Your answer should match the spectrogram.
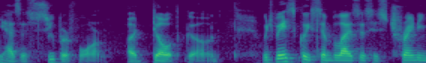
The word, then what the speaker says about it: Gon: dbx for this too it's pronounced gone not gone moving forward let's see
